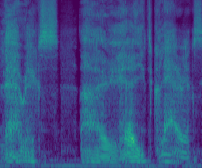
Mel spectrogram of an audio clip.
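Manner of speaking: very deep, very slow monster hiss. Narrator voices a creature hissing at the air: hissing creature voice. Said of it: "it just hisses at the air and says".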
